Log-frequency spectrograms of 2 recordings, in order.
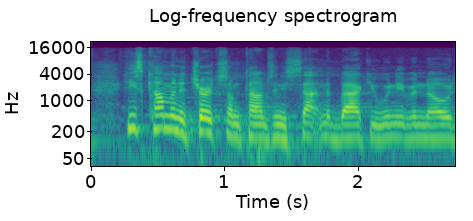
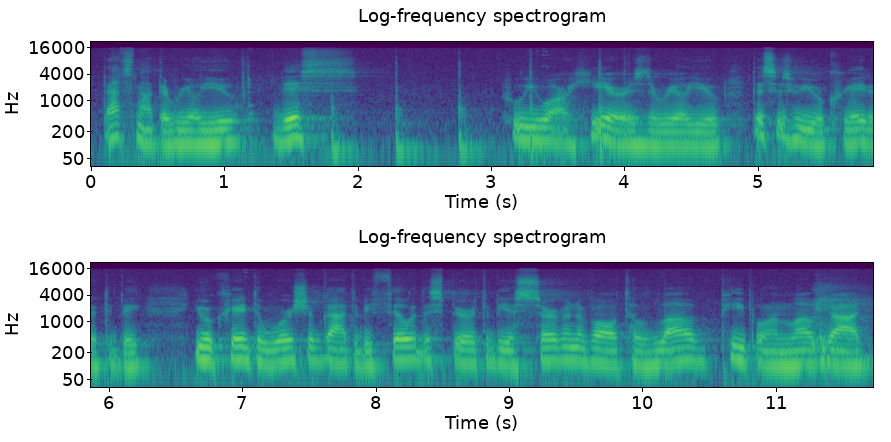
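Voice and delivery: soft, lowered, solemn sermon voice; hushed earnest preaching; 4 semitones lower, 8 dB quieter than usual. Real, not acted. Preacher tells congregation who they really are, soft and earnest. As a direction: bring it down and reassure them quietly.

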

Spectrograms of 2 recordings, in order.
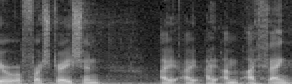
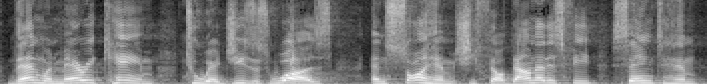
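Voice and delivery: loud, building preacher's read of the passage; forceful scripture reading; 7 semitones higher, 11 dB louder than usual. Acted. Preacher reads scripture aloud, loud and building. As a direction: read the story with mounting force to the congregation.

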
